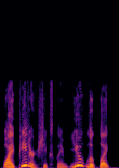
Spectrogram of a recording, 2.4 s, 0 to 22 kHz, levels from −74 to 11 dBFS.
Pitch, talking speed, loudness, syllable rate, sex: 225 Hz, 175 wpm, -15 LUFS, 5.5 syllables/s, female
